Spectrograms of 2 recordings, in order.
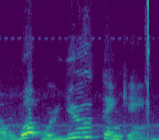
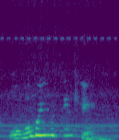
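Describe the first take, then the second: First: It sounds angry and accusing. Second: It sounds open and genuinely curious.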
